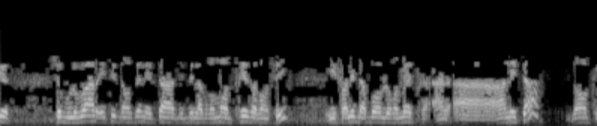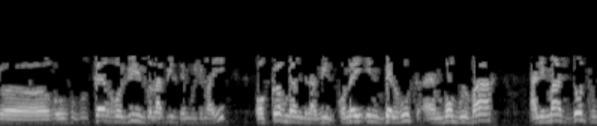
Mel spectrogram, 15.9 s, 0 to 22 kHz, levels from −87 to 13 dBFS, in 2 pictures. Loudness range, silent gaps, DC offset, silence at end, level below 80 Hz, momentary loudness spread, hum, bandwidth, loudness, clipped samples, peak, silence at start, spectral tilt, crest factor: 3 LU; none; under 0.1%; 0 s; -68 dBFS; 10 LU; none; 3.7 kHz; -18 LUFS; under 0.1%; -2 dBFS; 0 s; -10 dB/octave; 18 dB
